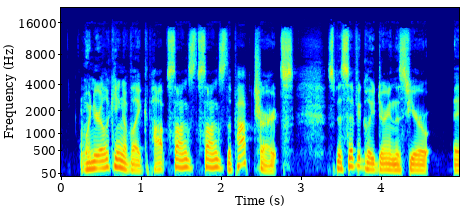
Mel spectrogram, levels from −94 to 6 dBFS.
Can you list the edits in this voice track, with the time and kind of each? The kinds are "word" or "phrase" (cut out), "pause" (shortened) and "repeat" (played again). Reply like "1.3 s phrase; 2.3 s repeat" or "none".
1.1 s phrase; 1.7 s repeat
